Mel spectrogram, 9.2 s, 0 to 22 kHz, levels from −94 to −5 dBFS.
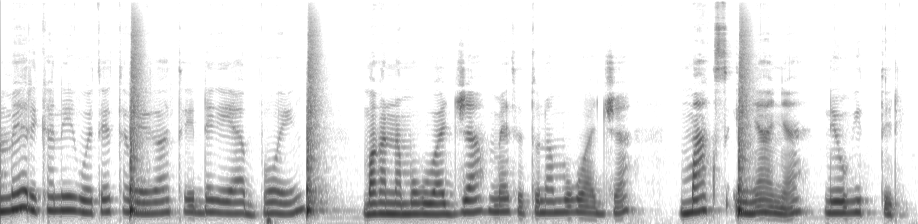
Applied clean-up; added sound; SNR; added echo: none; Snare drum; 5 dB; none.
